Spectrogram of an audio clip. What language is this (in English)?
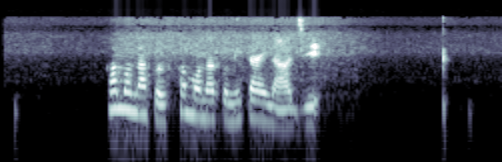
Japanese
